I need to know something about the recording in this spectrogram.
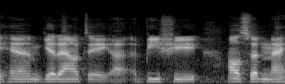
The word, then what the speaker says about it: Bixi: suani triple Beyond triple bixie I say bixie but I now know that this is actually pronounced Bishi and I think one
